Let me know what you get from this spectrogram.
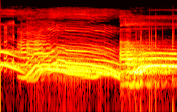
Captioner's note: kids howling; howling; wolf howling loudly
